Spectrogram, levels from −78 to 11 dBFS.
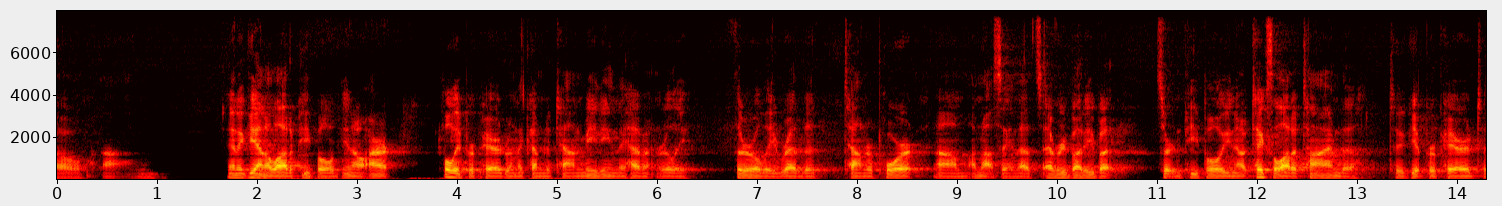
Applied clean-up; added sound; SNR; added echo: neural mask model Resemble Enhance denoiser.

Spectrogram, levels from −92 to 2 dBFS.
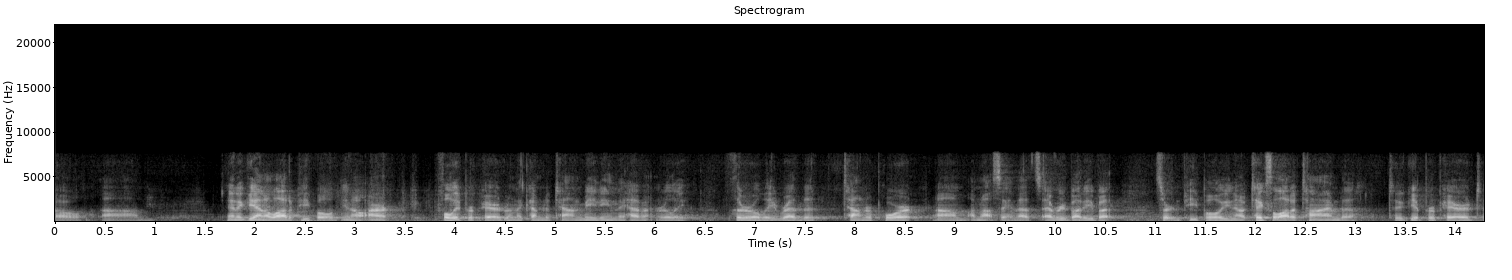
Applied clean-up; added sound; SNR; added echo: neural separator model SepFormer DNS4.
